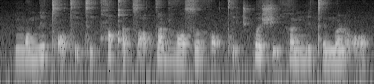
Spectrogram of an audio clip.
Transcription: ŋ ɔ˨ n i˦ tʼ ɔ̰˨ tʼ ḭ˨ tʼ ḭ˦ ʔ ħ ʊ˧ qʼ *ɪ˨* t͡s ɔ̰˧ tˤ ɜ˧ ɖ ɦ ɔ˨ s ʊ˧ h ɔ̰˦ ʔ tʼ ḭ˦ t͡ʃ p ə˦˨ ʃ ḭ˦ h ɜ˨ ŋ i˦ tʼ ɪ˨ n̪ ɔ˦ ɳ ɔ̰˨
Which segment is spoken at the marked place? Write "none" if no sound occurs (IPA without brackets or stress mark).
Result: ɪ˨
